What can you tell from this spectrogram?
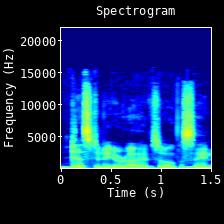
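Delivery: very low, quiet villain voice; deep menacing Thanos line. Acted. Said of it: "This is still Thanos".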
